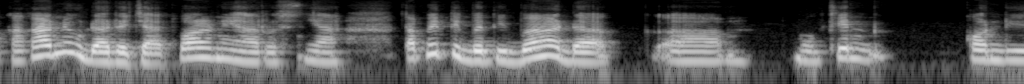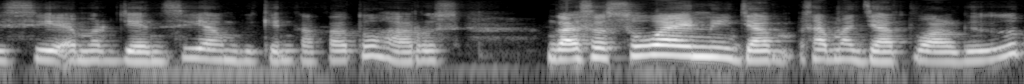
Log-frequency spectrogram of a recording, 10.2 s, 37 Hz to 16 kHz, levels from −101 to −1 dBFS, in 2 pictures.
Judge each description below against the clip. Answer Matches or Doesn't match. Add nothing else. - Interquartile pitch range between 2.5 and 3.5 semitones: Doesn't match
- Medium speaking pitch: Doesn't match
